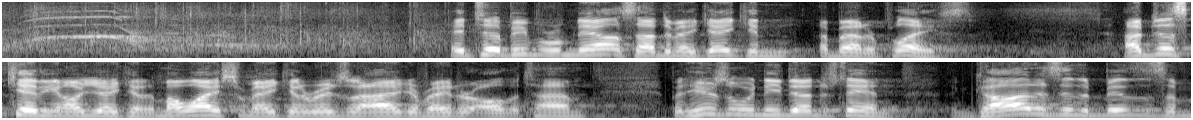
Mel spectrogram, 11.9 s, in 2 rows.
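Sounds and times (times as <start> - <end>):
audience applause: 0.0 - 2.2
speech: 2.2 - 4.9, 5.6 - 11.8.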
